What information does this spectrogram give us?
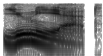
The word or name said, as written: Uniat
